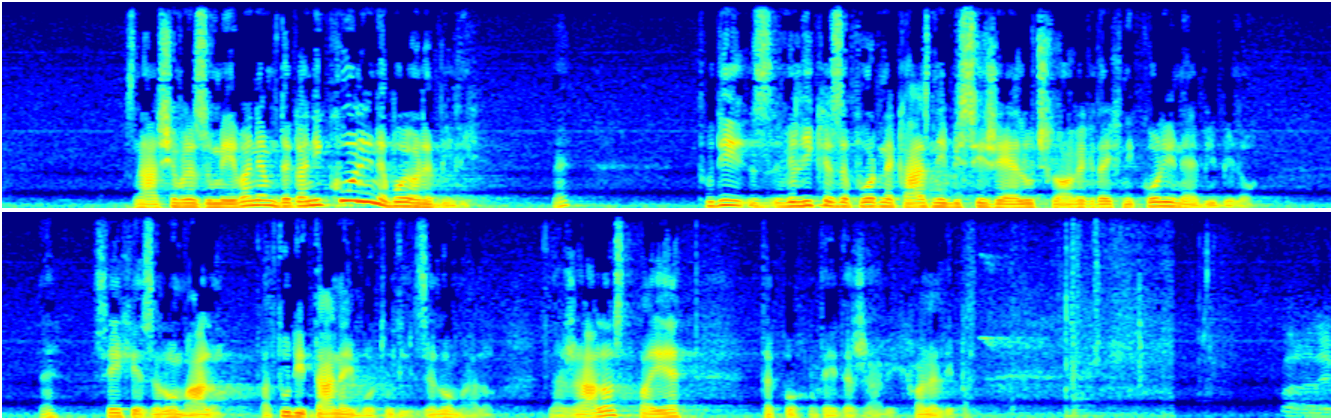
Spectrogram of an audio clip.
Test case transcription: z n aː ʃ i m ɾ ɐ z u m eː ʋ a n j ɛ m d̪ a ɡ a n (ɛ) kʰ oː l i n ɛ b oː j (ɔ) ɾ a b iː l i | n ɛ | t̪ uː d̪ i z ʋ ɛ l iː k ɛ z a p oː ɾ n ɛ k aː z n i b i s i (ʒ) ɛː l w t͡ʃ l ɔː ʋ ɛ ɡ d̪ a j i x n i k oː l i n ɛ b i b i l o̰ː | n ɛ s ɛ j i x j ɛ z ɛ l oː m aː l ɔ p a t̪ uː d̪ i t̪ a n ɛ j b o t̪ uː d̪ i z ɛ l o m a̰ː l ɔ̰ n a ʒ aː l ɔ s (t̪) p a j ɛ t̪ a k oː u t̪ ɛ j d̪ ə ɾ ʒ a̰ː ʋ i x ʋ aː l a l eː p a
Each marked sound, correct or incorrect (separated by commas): incorrect, correct, correct, correct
